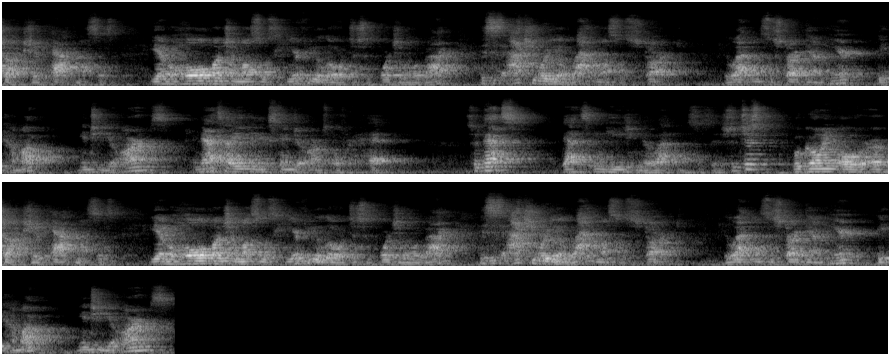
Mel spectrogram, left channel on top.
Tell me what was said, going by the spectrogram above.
your calf muscles. You have a whole bunch of muscles here for your lower, to support your lower back. This is actually where your lat muscles start. The lat muscles start down here, they come up into your arms, and that's how you can extend your arms overhead. So that's engaging your lat muscles there. So just, we're going over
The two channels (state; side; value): drops out; right; at 10.6 s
